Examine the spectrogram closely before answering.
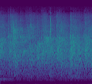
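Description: Steady audience applause fills the whole stretch, a dense crackling wash of many hands clapping at once with no single claps standing out and no voices.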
